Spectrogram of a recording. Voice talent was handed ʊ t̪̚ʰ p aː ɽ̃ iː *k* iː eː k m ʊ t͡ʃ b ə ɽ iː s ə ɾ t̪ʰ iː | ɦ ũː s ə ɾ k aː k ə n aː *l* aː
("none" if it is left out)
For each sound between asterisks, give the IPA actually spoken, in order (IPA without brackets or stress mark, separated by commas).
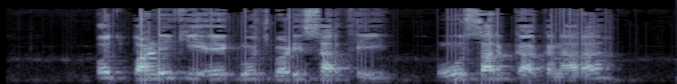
k, ɾ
